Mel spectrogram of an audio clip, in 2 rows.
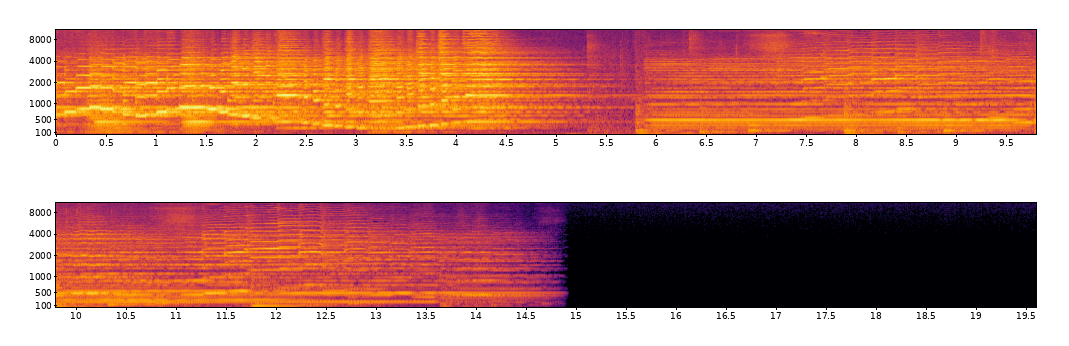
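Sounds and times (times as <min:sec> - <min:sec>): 
clarinet first movement: 0:00.0 - 0:14.5.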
